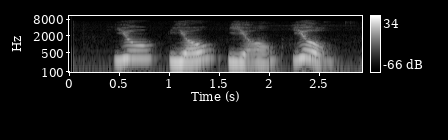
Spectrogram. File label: "You", Chinese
